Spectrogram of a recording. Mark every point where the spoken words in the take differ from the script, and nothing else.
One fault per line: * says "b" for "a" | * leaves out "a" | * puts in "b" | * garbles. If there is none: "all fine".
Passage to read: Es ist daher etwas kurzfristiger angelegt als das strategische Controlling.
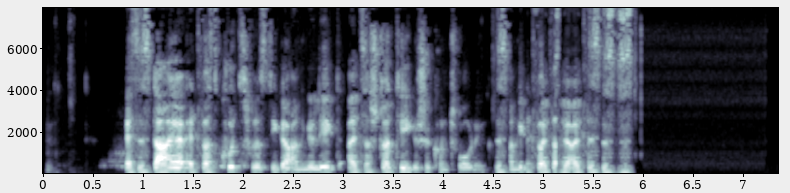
* garbles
